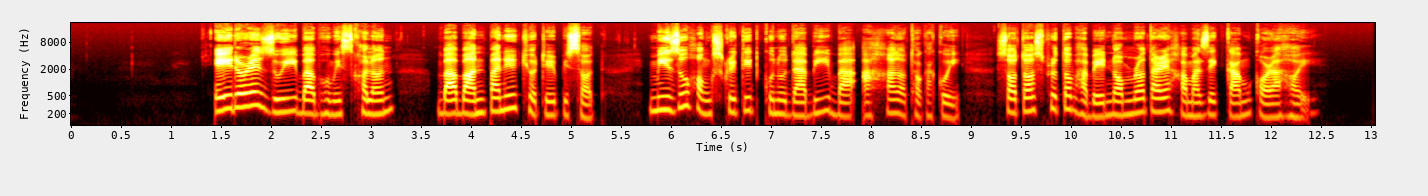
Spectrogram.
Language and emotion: Assamese, neutral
